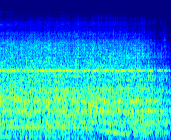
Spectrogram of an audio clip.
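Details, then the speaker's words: Metal shaper running in gear with its oil journals not yet oiled: loud, rough, steady clatter with a whining tone from the gear drive. Owner suspects the bearings. "noisy I don't like that noise I'm gonna get a little oil I see a couple of little oil journals in here I didn't put any oil in you well I think what we're seeing here is the bearings"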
